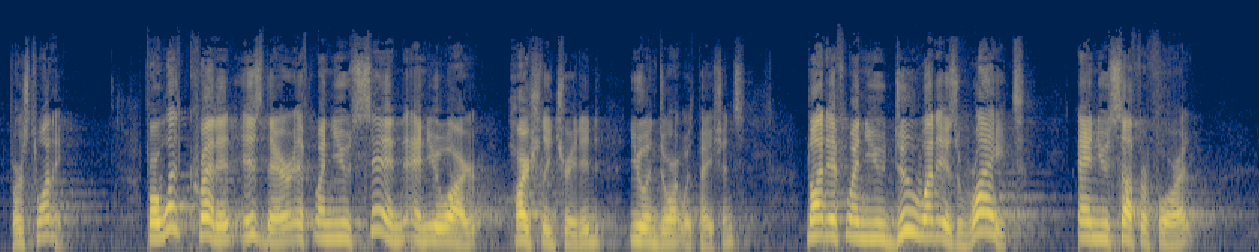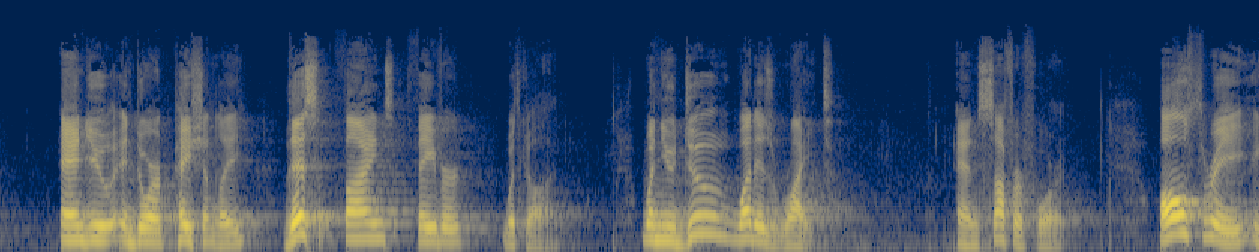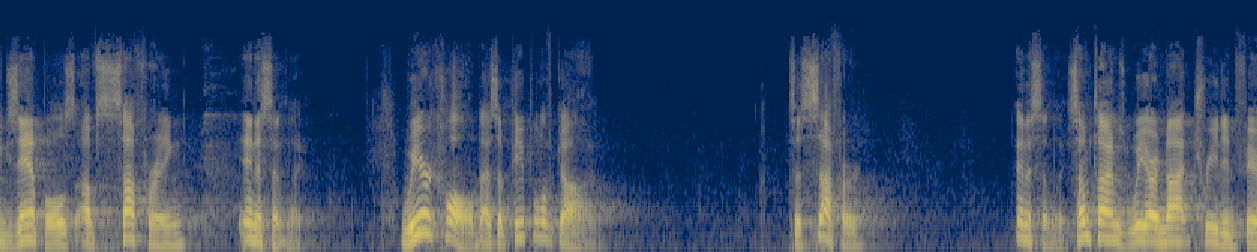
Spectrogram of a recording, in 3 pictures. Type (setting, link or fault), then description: setting, large echoing room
